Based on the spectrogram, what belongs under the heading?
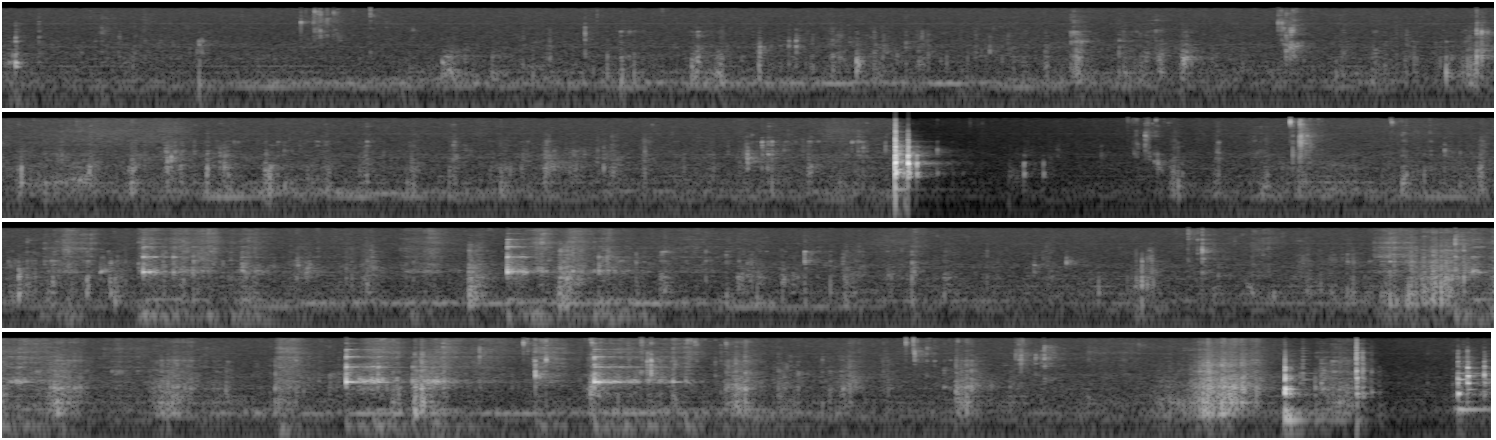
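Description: Wet chewing and mouth smacks of someone eating soy-marinated raw salmon, with small clicks of chopsticks against the plate. One sharp click about twelve seconds in is followed by a brief dropout.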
